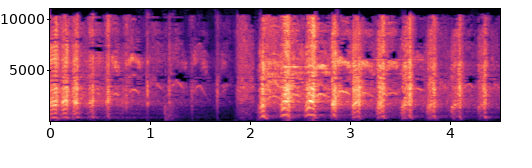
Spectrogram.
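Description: A person laughing hard in a run of quick ha-ha pulses, about five a second. The laugh fades after about a second, then breaks out again louder about two seconds in and keeps going.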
